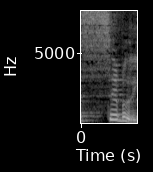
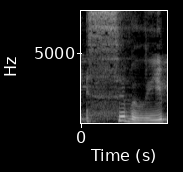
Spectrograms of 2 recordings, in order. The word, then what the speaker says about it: Cybele: Cybele cult of ancient Rome and Greece. Now, Cybele is probably not the way the Romans actually pronounced Cybele. They probably pronounced it with a K.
